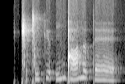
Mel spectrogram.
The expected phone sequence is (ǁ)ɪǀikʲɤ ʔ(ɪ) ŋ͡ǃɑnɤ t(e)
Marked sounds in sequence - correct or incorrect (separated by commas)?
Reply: correct, incorrect, incorrect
